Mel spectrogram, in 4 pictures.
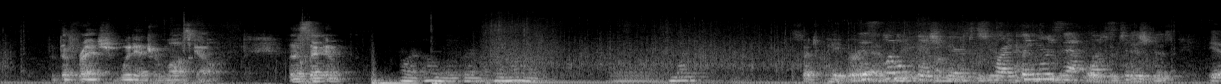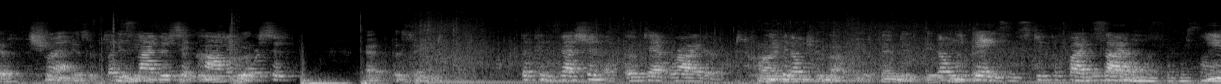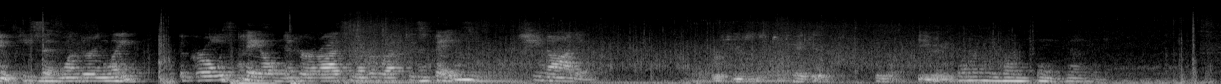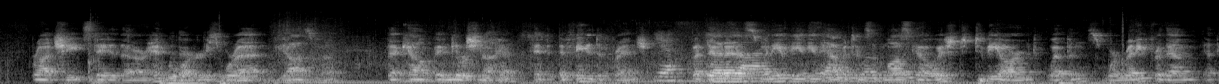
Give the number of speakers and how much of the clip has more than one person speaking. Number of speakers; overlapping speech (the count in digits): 4, about 39%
